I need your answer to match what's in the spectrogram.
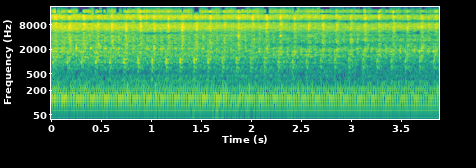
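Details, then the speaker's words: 2012 Ford Mustang 3.7L V6 at idle: a regular deep knock about three and a half times a second, steady and pronounced; owner suspects rod knock, unconfirmed. "Does that sound like rod knock to you guys, or I truly don't know. But I'm thinking it's rod knock. If you ask me, I think it's rod knock."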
